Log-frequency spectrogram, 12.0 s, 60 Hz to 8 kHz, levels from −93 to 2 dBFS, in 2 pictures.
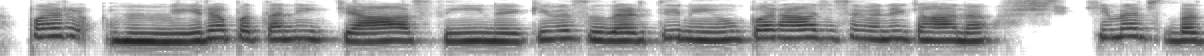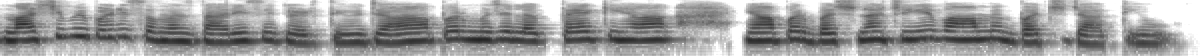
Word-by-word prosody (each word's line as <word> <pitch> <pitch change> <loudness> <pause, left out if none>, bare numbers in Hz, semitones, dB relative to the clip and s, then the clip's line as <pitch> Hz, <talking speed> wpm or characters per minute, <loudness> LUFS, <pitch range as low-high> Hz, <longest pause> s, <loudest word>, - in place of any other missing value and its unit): पर 340 +1 0 0.2
मेरा 225 +4 +4
पता 260 -1 0
नहीं 265 -1 -2
क्या 230 +1 +4
सीन 230 0 -1
है 225 -1 +1
कि 260 - -1
मैं 280 +1 -2
सुधरती 240 +1 0
नहीं 250 -2 +2
हूँ। 260 +1 -1
पर 290 0 +2
आज 295 +1 +3
जैसे 285 +1 -8
मैंने 270 0 -1
कहा 245 -1 +2
ना 230 0 +1 0.5
कि 310 - -5
मैं 335 +2 -1 0.2
बदमाशी 240 +4 +2
भी 340 +1 -1
बड़ी 315 0 -4
समझदारी 230 -5 0
से 240 +1 -4
करती 195 -3 -4
हूँ। 205 - -1
जहाँ 215 +3 +1
पर 265 0 0
मुझे 255 0 +2
लगता 230 0 -2
है 255 +1 0
कि 255 0 -2
हाँ, 250 +1 +2 0.4
यहाँ 235 0 +4
पर 260 -1 +1
बचना 245 +4 0
चाहिए 260 +2 -2
वहाँ 260 -2 +3
मैं 265 -1 -1
बच 205 +2 -3
जाती 180 -1 -5
हूँ। 190 0 -8
245 Hz, 215 wpm, -23 LUFS, 230-265 Hz, 0.5 s, मेरा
